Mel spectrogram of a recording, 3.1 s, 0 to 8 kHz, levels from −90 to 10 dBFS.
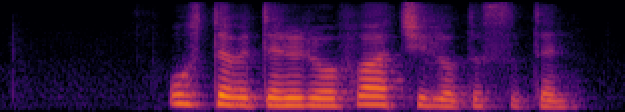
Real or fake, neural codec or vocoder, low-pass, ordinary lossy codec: fake; codec, 16 kHz, 0.2 kbps, FocalCodec; 7.2 kHz; MP3, 48 kbps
